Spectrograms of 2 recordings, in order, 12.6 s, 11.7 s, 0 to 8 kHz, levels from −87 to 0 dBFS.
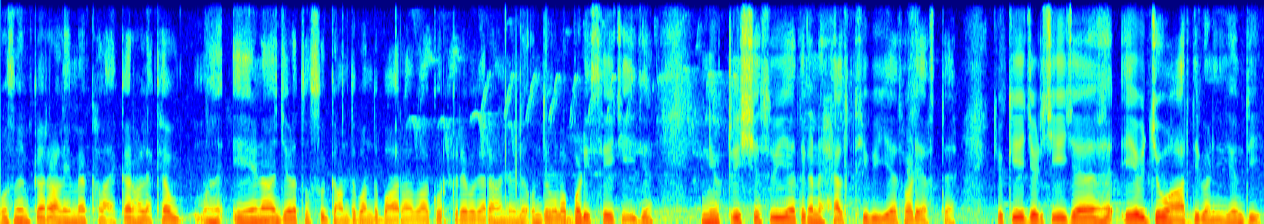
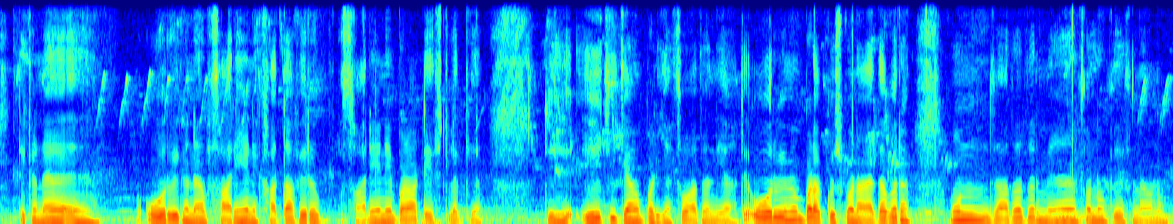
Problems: constant background noise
